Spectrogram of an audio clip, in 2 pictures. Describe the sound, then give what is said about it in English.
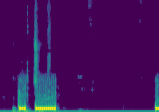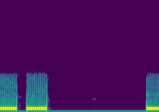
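Telephone ringback as a call is transferred to a store's fragrance department: a short burst of dialing, then a steady mid-pitched tone ringing in double pulses, pausing, and starting another ring. No one talks over it. “Transferring you now.”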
